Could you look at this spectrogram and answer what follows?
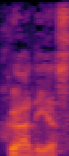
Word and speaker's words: Gradius: Or Gradius 3, however you want to pronounce it, but it is actually Gradius 3.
